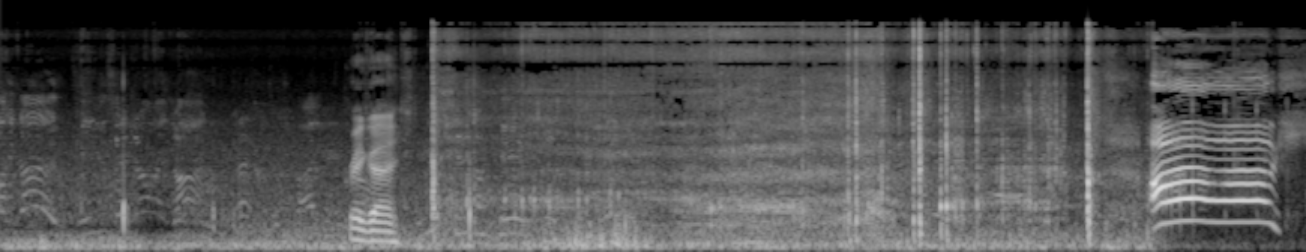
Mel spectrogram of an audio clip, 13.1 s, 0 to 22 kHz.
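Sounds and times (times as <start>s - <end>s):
skateboard wheels rolling on concrete: 0.0s - 13.0s
skateboard clacking on ledge: 7.3s - 11.0s
person shouting: 11.5s - 12.9s.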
